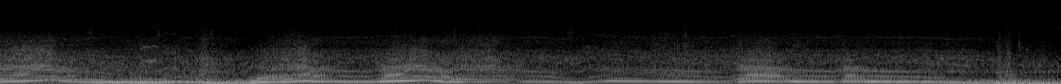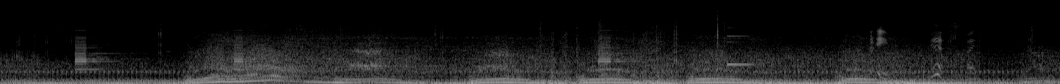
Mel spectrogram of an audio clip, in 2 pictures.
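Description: A car engine revs up and down as a car drives and turns.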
